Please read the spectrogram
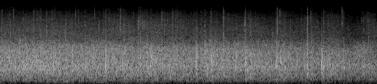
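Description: A round of applause from a group, steady dense clapping that holds at an even loud level throughout with many overlapping hand claps and no voices standing out.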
